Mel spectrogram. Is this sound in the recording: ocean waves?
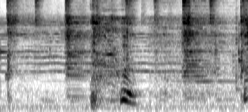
no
